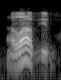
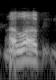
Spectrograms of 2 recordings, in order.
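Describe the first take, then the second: First: Said in the usual way. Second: Raised, hammed-up I love you; mock gushing. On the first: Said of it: "No, I say". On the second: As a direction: say "I love you" high, as a joking confession. Joke take, then corrected.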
